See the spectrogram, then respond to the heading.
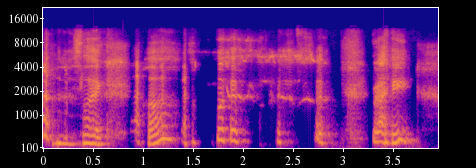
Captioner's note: both laugh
